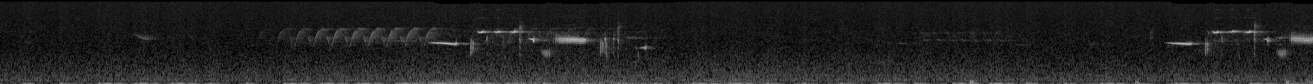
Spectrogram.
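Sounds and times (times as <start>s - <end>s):
bird song of varied high chirps, whistles and clipped notes: 2.6s - 6.7s, 8.9s - 13.1s.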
